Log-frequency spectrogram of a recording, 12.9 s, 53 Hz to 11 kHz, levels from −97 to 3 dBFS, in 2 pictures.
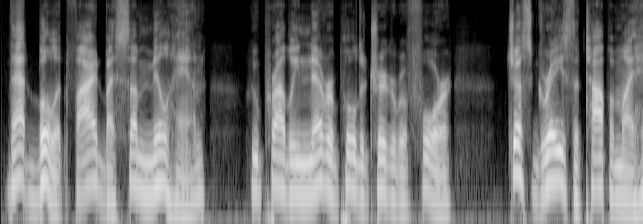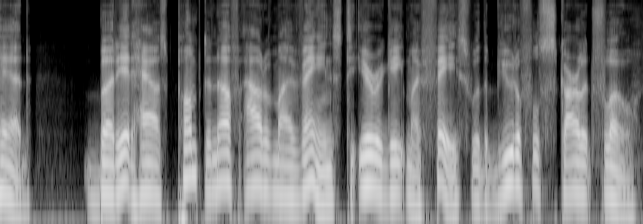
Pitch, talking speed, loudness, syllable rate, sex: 115 Hz, 180 wpm, -19 LUFS, 5.1 syllables/s, male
